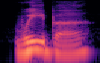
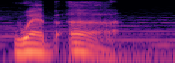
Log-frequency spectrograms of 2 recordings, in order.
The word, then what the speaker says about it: Weber: Weber, the weaver. How you say it. Americans say Weber. Germans say Weber. Again, W like a V.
